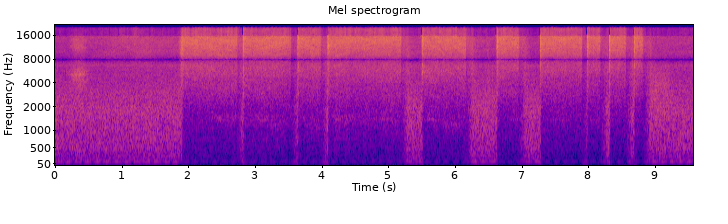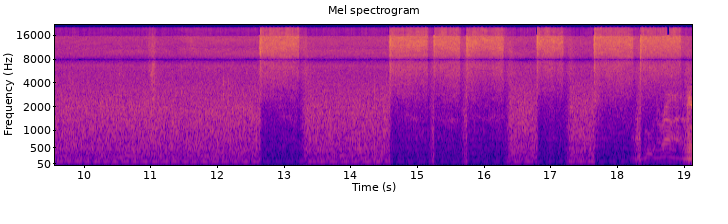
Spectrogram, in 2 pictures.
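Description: Airbrush spray hissing while painting the hull of an AMT 1/1000 U.S.S. Enterprise B plastic scale model, steady close bursts starting and stopping in short rhythmic passes over a low constant hum.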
